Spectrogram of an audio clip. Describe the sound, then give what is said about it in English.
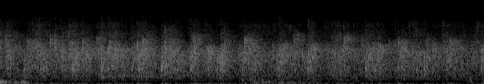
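A standing church audience claps for Jesus, the Prince of Peace, in sustained, dense applause that stays steady and fairly loud for the whole stretch, with no voices standing out above it. “Clap for him if you want to clap.”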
